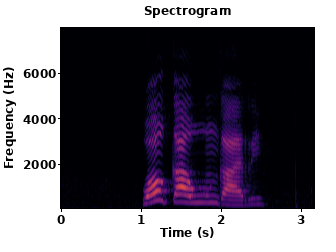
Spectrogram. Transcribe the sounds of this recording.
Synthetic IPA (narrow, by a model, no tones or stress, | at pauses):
wɔkʼawuŋɡaːri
